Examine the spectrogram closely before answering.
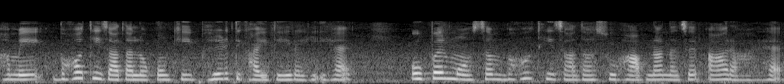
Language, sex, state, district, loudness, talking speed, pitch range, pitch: Hindi, male, Punjab, Fazilka, -17 LUFS, 160 wpm, 215-245 Hz, 225 Hz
